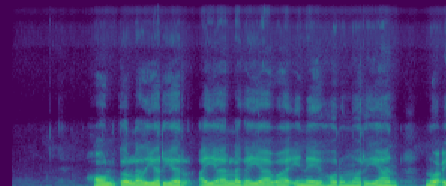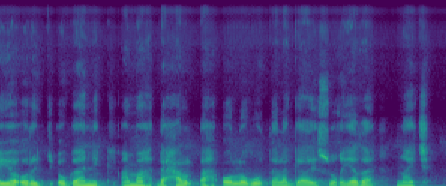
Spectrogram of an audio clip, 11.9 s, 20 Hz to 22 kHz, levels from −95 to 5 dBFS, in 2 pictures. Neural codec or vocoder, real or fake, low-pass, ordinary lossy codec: vocoder, 44.1 kHz, 128 mel bands every 512 samples, BigVGAN v2; fake; none; none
